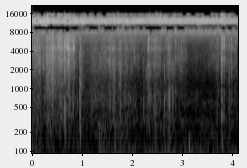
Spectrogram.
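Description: Rustling and crunching through dry scrub and grass, with a few sharp twig snaps spread through.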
